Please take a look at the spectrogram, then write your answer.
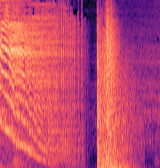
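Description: The heavy gate of hell, opened by demon servants on King Yama's order, creaks open with a long, descending groan, falls silent for a moment, then slams shut with a loud, booming thud that echoes and fades. No voices.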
